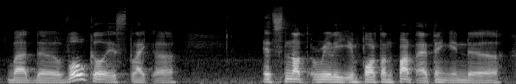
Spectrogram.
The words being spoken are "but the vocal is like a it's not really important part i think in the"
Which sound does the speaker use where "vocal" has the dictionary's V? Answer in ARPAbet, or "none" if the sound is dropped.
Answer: V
